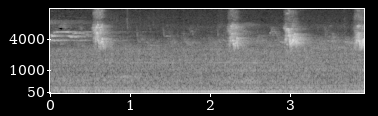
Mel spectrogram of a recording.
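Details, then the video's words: House sparrow at a feeding spot around New Year 2022, giving four short, bright chirps at an uneven pace, about one every second, over a faint low hum. "House Sparrow Sound"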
